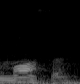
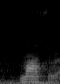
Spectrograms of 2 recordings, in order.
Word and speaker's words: Mothra: I believe he was called Martha in Godzilla. But anyway, I think Martha was the big, was Martha the big butterfly? Yeah, Mothra.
